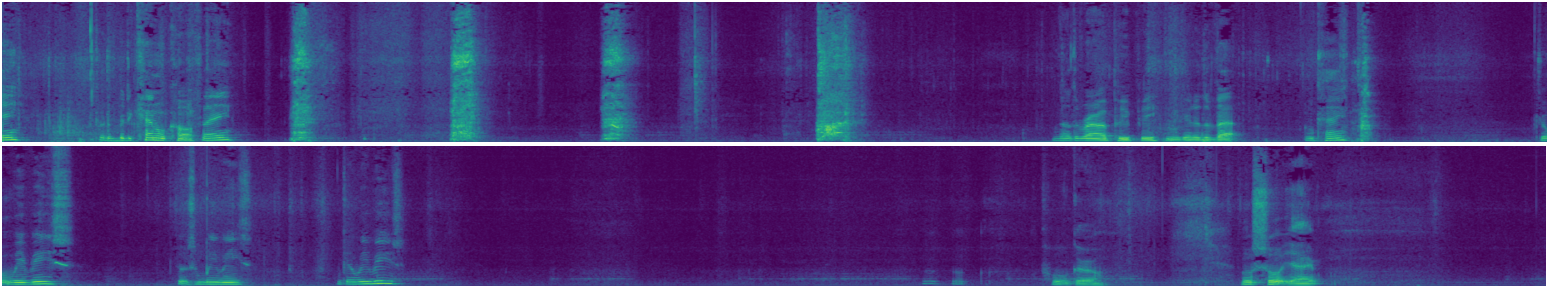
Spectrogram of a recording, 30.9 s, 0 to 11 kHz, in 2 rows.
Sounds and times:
Speech: 0.0s - 0.3s, 0.9s - 2.4s, 10.5s - 13.6s, 15.3s - 16.3s, 17.2s - 18.0s, 18.8s - 19.6s, 25.8s - 26.7s, 27.8s - 28.8s.

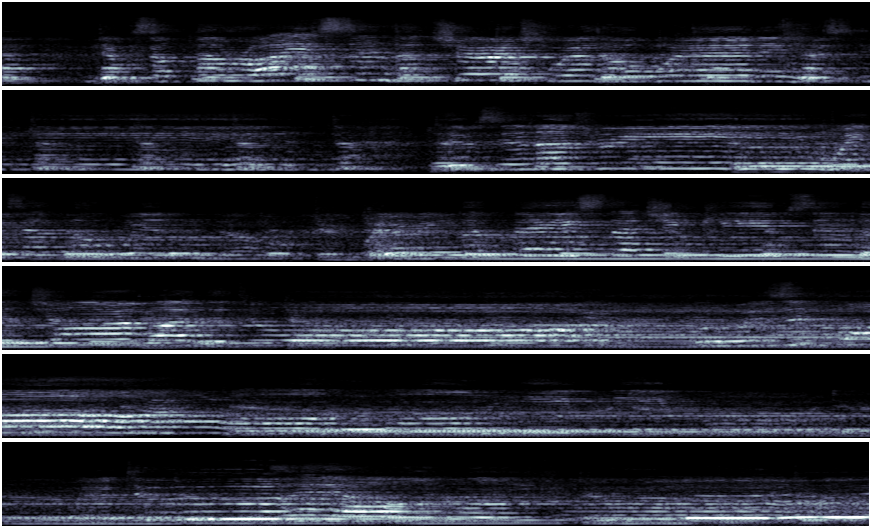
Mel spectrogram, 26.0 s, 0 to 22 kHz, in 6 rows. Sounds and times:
Choir: 0.0s - 26.0s.

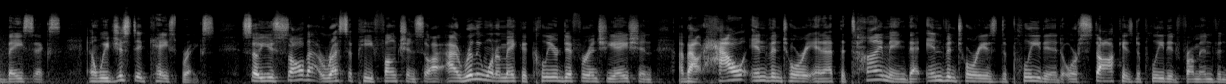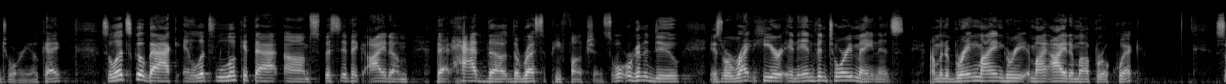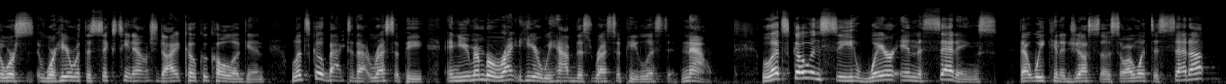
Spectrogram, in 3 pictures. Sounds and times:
Speech: 0.0s - 23.7s, 24.4s - 36.7s.

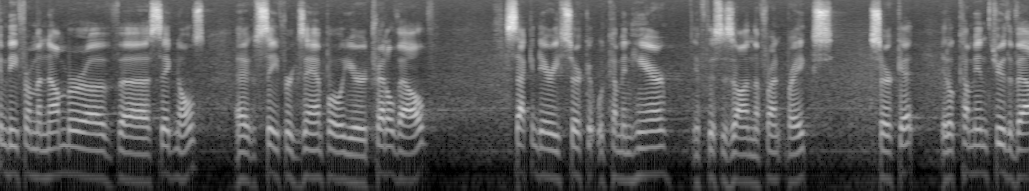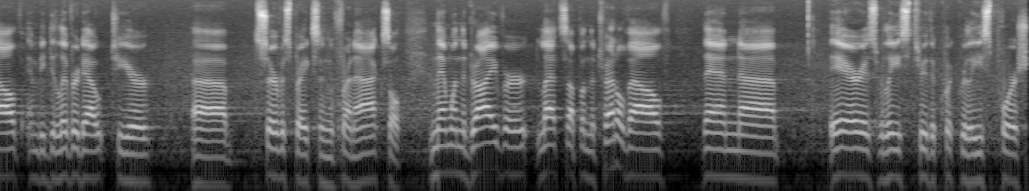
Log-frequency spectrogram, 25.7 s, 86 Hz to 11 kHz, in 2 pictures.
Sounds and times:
Speech: 0.0s - 5.5s, 6.3s - 22.7s, 23.3s - 25.7s.

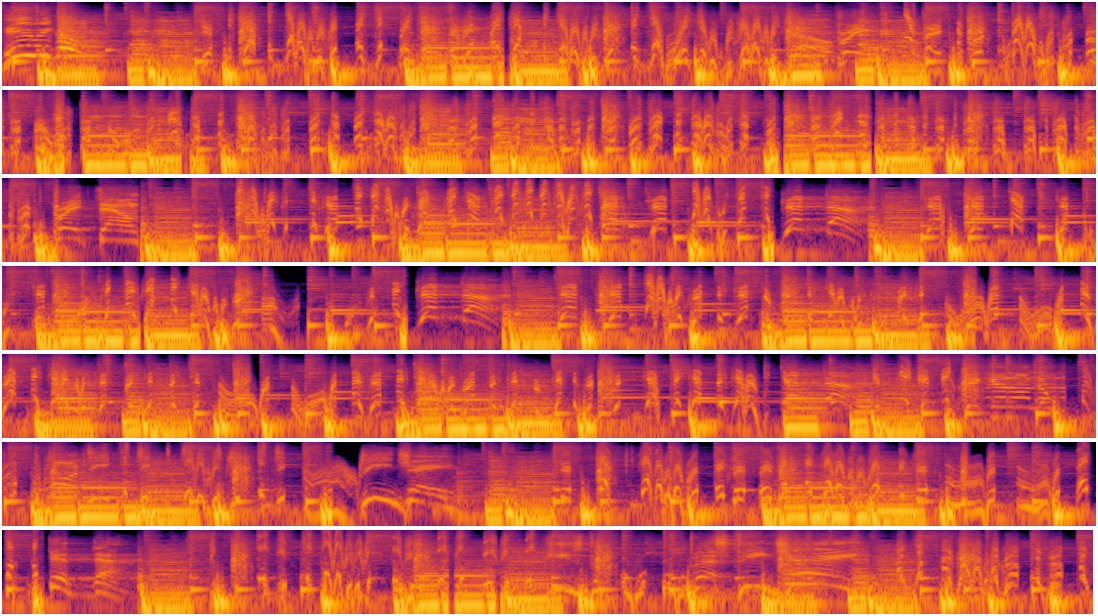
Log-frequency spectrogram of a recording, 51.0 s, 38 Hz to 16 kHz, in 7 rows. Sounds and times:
Electronic music: 0.0s - 19.8s, 20.4s - 44.0s, 44.7s - 51.0s
Scratching (performance technique): 0.0s - 38.9s, 39.6s - 51.0s.

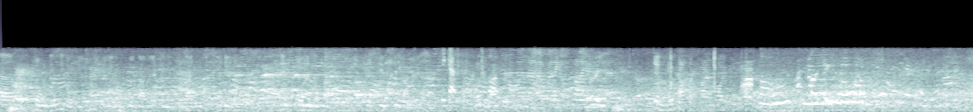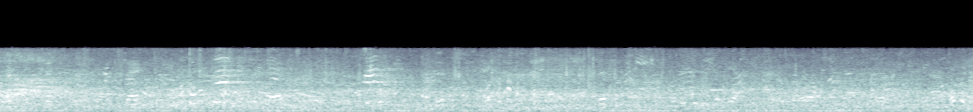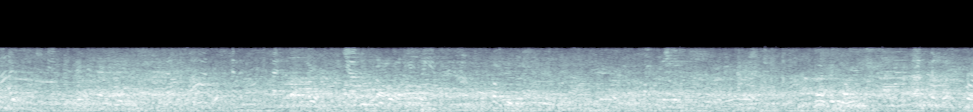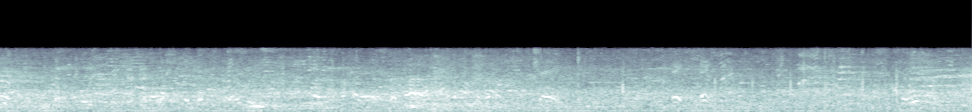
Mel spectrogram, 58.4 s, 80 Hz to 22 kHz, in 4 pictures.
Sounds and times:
Speech: 0.0s - 58.3s.

